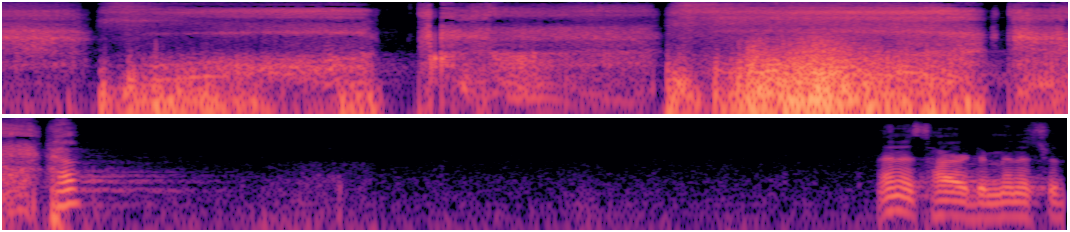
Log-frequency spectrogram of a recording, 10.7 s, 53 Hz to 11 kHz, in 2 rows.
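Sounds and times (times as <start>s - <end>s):
voice imitating labored raspy breathing of a sick hospital patient: 0.0s - 5.8s
speech: 5.6s - 5.9s, 9.8s - 10.6s.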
